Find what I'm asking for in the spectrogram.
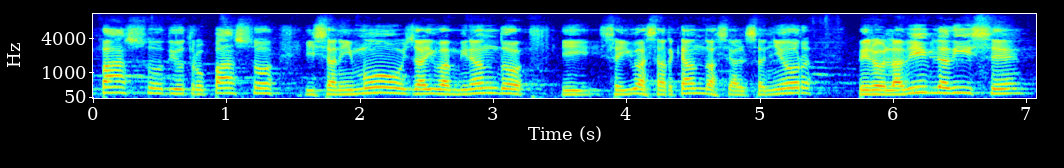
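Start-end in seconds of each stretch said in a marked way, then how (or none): none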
